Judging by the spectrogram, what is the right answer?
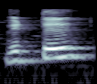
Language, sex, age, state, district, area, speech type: Tamil, male, 45-60, Tamil Nadu, Tiruppur, rural, read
